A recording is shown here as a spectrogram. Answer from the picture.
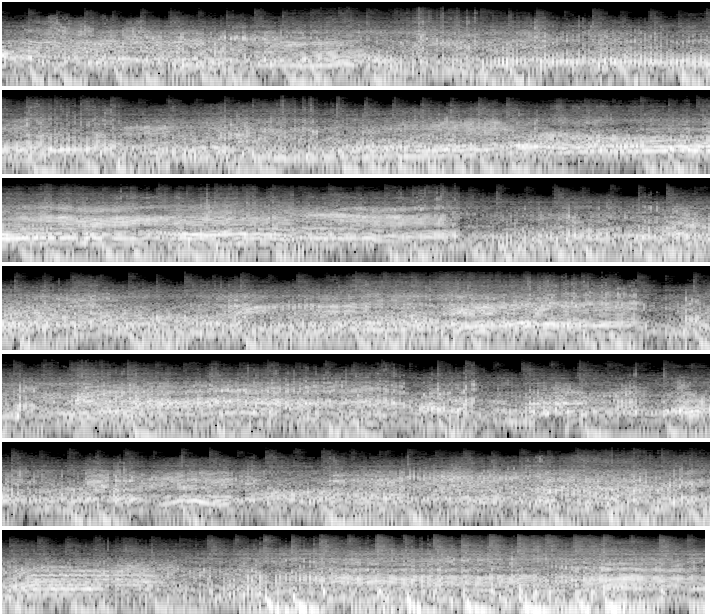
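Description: Motocross bike engines revving up and down as the bikes race past, with music playing over them.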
